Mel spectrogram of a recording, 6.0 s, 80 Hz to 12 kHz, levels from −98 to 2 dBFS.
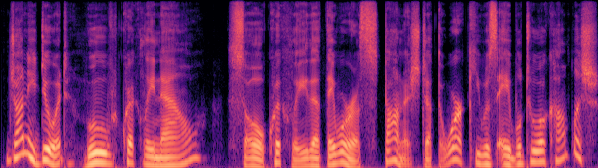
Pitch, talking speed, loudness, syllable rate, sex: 140 Hz, 180 wpm, -18 LUFS, 5.4 syllables/s, male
